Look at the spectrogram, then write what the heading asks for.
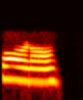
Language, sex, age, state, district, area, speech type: Odia, female, 18-30, Odisha, Sambalpur, rural, conversation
